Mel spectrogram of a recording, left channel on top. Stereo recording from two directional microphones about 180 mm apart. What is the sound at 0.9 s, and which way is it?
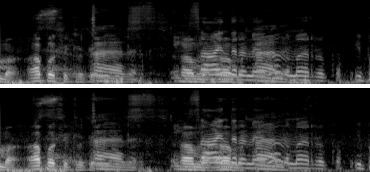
Speech, 10° left (ahead or behind).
